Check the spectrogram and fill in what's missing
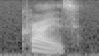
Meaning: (verb) third-person singular simple present indicative of cry; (noun) plural of cry
- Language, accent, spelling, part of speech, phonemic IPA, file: English, US, cries, verb / noun, /kɹaɪ̯z/, En-us-cries.ogg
